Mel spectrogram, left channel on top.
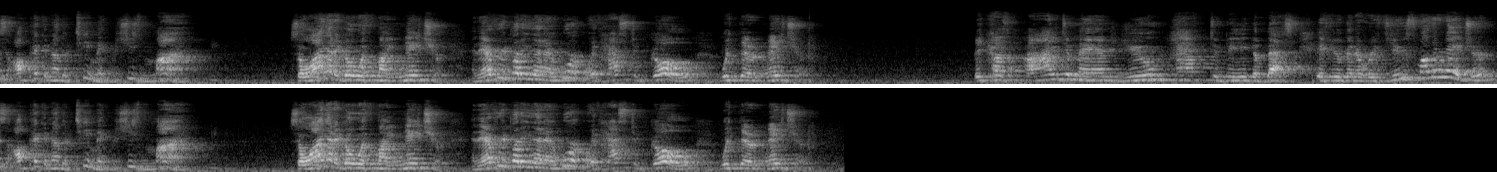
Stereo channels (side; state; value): right; drops out; at 8.5 s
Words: I'll pick another teammate, but she's mine. So I got to go with my nature. And everybody that I work with has to go with their nature. Because I demand you have to be the best. If you're going to refuse Mother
